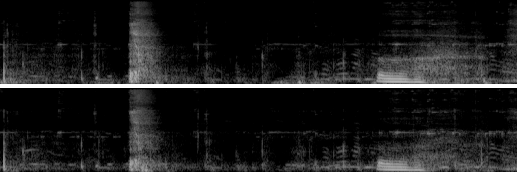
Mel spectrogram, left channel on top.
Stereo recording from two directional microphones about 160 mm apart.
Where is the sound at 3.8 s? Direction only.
25° left (ahead or behind).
